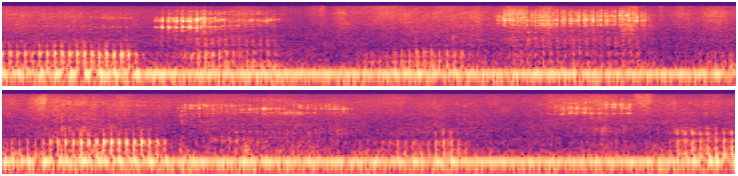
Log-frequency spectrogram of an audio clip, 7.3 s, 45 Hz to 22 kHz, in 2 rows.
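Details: Purring Domestic Shorthair cat awaiting adoption, June 2021: an unbroken low rumbling purr holds steady from start to end, overlaid by gentle recurring breathy swishes.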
